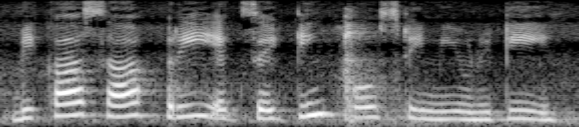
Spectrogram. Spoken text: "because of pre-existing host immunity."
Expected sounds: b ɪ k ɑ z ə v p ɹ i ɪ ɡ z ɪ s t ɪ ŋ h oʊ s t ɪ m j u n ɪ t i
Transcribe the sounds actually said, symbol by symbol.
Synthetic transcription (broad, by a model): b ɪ k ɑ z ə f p ɹ i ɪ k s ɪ t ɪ ŋ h oʊ s t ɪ m j u n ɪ t i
